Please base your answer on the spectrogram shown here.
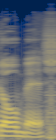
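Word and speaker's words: Dobeš: it's and it's I I was mispronouncing his name before I was saying do do I I wouldn't have known yeah it's it's Jakob doish where's he from czechia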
